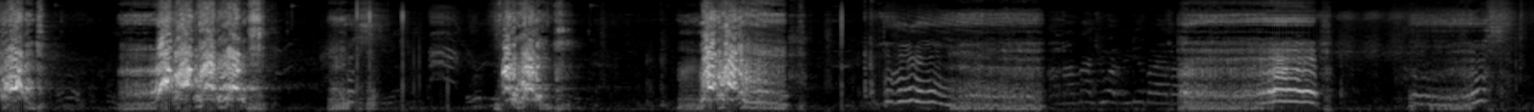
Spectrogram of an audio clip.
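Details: Hungry street dog, big, giving loud harsh barks in separate bursts about every two to three seconds, then a person talking over quieter background in the second half.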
